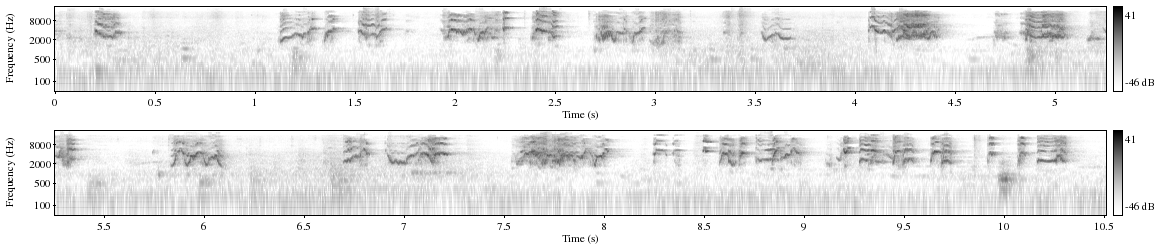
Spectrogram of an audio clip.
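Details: Four young lutino lovebirds chirping in the morning, pet birds: dense, scratchy high-pitched chirps in short repeated bursts, a few squawky notes, continuous chatter over a faint background hum.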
